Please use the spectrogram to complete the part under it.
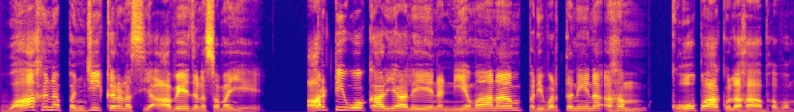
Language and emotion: Sanskrit, angry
